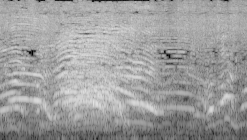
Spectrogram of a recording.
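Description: A group of schoolchildren shouting together in chorus, one loud burst of many voices lasting about a second in the middle.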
